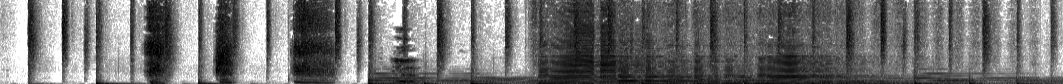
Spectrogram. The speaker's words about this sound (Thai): สั่งขี้มูกก่อน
